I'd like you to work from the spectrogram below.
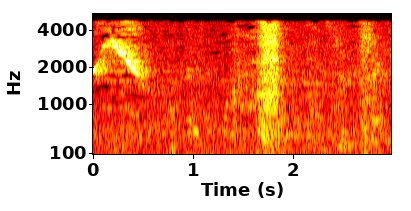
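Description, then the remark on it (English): A bird calls once with a quick, high descending chirp at the start, fairly faint, followed by soft muffled rustling. “The bird?”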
